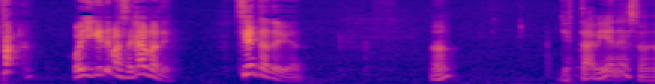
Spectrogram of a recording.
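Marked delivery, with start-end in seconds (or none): 0.0-3.8 put-on higher, a scolding old grandfather calming you down; an ancestor telling you to sit up straight; lightly voiced grandfather telling him off. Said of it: "viene y dice".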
